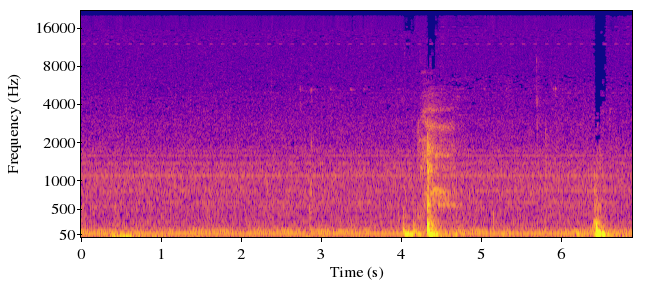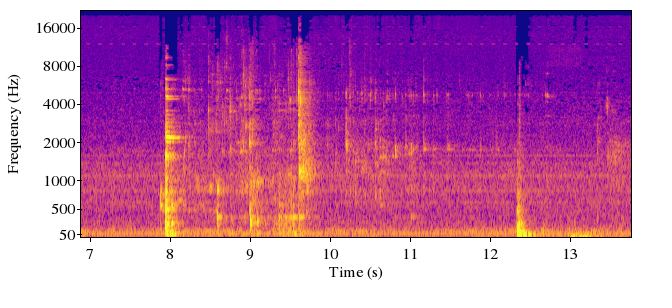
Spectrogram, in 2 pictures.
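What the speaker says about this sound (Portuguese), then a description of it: "Deixa eu tomar um golinho d'água" Someone takes a small sip of water from a glass in a quiet room: a few faint clinks and a brief cluster of soft liquid and swallowing sounds, scattered across near-silence.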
